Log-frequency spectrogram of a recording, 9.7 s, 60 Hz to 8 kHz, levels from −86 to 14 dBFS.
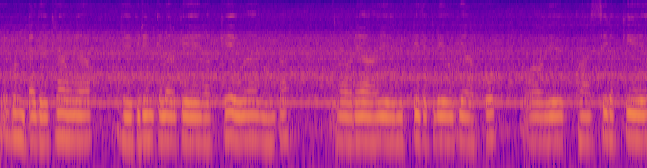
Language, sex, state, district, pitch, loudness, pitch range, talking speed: Hindi, male, Chhattisgarh, Bilaspur, 135 Hz, -27 LUFS, 135-140 Hz, 135 wpm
